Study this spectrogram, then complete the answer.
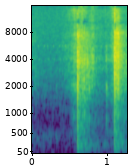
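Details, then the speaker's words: Maxx RC truck dropped onto its wheels: two sharp hard clacks as the front shocks bottom out at full compression. The owner plans to limit shock travel. Suspension bottoming out. "entendez ça claque à mort devant pareille agitation de ravoir donc voilà et je suis quasiment amortisseurs écrasé au maximum"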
